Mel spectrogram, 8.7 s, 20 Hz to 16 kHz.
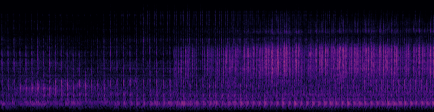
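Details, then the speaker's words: Wilesco D455 tabletop stationary steam engine starting with the throttle full open as the cylinder heats, purging condensed water and some oil: light, crisp chuffs start slow and quicken to about three a second, steady and even. Normal running. "Just like that, she starts up. How about that? So as everything really comes up to temperature, it's purging condensed water as well as some oil."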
